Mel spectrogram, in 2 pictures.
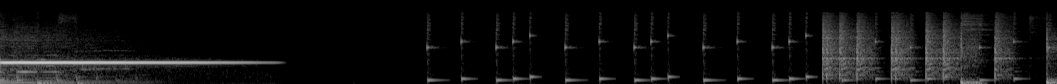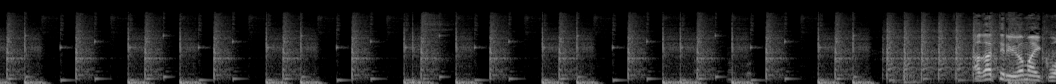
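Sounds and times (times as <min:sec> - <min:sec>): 
fuller music: 0:00.0 - 0:01.3, 0:04.2 - 0:21.1
final long beep of a radio time signal: 0:00.0 - 0:02.8
speech: 0:20.3 - 0:21.1.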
